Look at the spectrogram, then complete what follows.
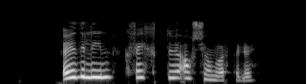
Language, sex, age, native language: Icelandic, female, 18-19, Icelandic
